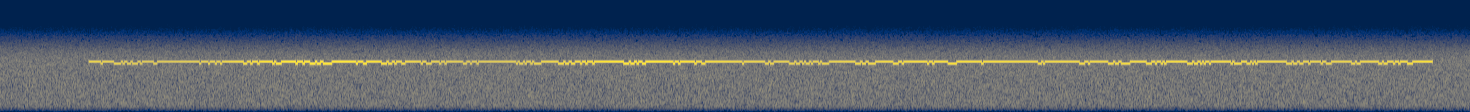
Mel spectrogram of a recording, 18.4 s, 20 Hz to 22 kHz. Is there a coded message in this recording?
Yes: RTTY (45.45 baud, 170 Hz shift) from 1.1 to 17.9 s, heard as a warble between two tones, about 2250 Hz centre, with radio static and fading. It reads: VK0ZQ TU UA0DE CQ W7L DE ON5GN TNX FER CALL.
